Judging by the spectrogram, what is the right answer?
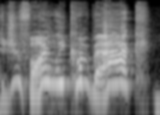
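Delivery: trembling, very loud, very high, rising yell. Game narrator voicing someone calling out from near the exit, shaky voice yelling out. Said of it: "You hear a shaky voice near the exit yell out".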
